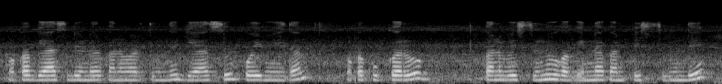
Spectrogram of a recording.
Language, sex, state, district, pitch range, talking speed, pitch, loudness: Telugu, female, Telangana, Mahabubabad, 200-220 Hz, 110 wpm, 205 Hz, -18 LUFS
